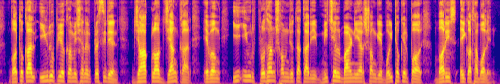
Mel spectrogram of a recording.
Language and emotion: Bengali, neutral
